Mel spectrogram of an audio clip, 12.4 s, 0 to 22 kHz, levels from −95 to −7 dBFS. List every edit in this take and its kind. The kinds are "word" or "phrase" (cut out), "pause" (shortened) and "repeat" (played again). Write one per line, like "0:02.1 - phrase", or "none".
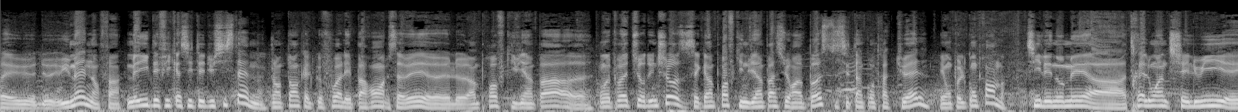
0:01.5 - word
0:03.8 - word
